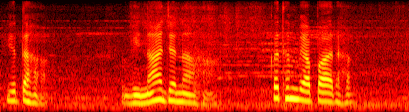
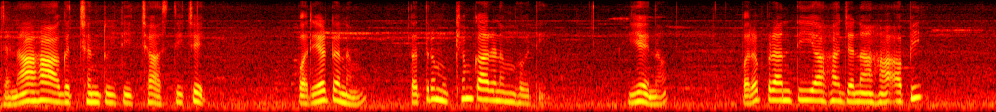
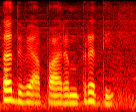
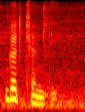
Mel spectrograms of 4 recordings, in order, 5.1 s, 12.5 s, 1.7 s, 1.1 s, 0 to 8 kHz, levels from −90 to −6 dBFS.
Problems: constant background noise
